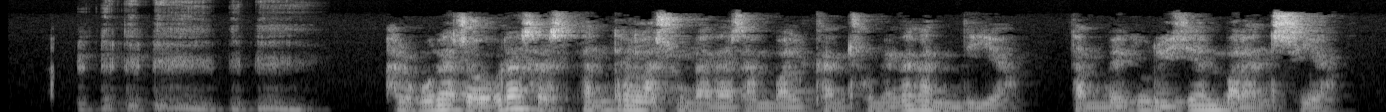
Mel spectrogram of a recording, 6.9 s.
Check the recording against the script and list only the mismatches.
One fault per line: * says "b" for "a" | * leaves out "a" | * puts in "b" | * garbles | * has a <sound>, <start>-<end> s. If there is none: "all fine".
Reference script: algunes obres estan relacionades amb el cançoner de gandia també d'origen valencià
* has a throat clearing, 0.4-1.7 s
